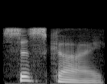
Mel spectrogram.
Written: Ciskei

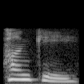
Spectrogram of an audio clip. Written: hunky

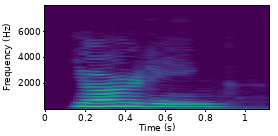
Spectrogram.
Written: yarding

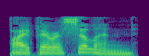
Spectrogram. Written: piperacillin

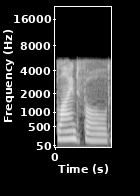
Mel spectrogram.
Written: blindfold

